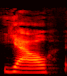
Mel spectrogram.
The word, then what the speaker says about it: JAOO: It stands for Java and Object Orientation Conference, JAOO, which is pronounced YOW if you're Danish.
